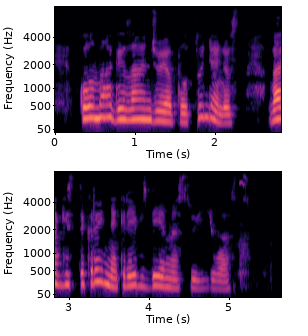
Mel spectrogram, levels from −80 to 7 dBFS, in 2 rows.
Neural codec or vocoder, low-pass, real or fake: none; 7.2 kHz; real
